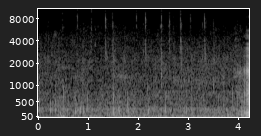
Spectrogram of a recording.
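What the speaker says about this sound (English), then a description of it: "I heard footsteps." Footsteps in a zombie survival video game, a soft rapid patter of steps at a moderate distance, steady and light over several seconds, ending in a louder rising noise.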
